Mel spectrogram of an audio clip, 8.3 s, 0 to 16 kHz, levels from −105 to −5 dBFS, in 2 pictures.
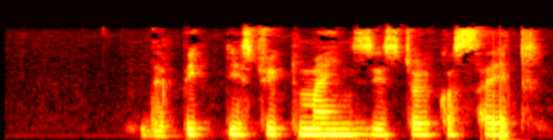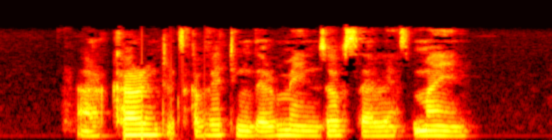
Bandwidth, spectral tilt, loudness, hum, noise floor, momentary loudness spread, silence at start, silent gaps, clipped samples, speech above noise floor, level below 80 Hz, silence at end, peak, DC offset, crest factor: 8.2 kHz; -3.5 dB/octave; -22 LUFS; none; -73 dBFS; 11 LU; 1.05 s; none; under 0.1%; 50 dB; -54 dBFS; 0.65 s; -4 dBFS; under 0.1%; 20 dB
